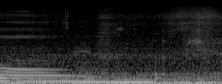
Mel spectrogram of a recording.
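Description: A tabby cat's long, low, drawn-out yowl that slowly falls in pitch and ends about one and a half seconds in.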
